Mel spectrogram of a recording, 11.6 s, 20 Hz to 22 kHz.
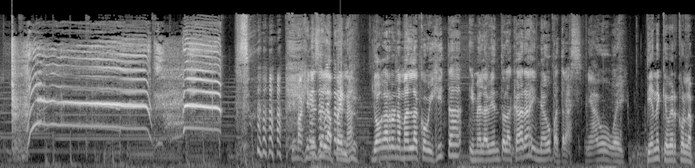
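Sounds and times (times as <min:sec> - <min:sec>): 
piercing horror-movie scream: 0:00.1 - 0:03.8
laughter: 0:03.9 - 0:06.0
speech: 0:04.3 - 0:11.5.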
